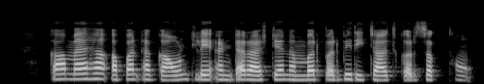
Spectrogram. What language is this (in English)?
Chhattisgarhi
